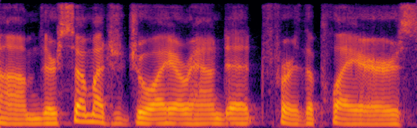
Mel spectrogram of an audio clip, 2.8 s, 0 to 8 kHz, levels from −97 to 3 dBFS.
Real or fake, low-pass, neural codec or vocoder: fake; 7.2 kHz; vocoder, 22.05 kHz, 80 mel bands, WaveNeXt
